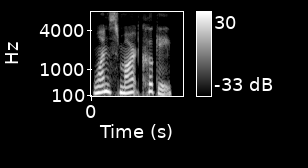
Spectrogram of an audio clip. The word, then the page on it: one smart cookie: American English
